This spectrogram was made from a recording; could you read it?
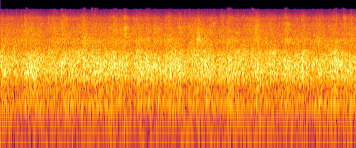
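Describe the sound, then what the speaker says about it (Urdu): A large audience applauds at an international mushaira poetry gathering, steady sustained clapping filling the hall at an even level from start to finish. "ان کے لیے تالیاں بجائیں کہ وہ یہاں موجود ہیں"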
